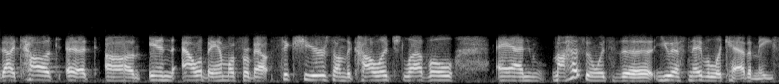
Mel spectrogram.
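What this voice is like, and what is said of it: Southern American drawl. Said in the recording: “are we a native of Louisiana? ... I'm back to a hopeless Southern drawl.”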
